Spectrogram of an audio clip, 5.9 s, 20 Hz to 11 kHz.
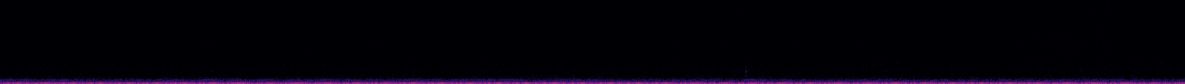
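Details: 2007 Dodge Caravan 3.3L V6 idling with a low uneven rumble, one dead cylinder; codes P0202 and P0302, injector 2 circuit open; heavy misfire and lack of power persisted after customer-replaced parts.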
